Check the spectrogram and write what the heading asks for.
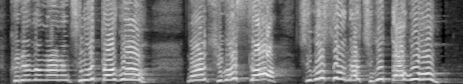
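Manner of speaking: high, relentless full-voice scream; screaming repeatedly. Retold or imitated. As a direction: keep shrieking your defiance over and over. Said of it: "소리를 계속 지르었어요".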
